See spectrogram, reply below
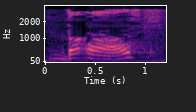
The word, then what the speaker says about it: Baals: He raised up altars for the Baals, and that is, according to our Hebrew guide in Israel, the proper pronunciation there, Baals, and made wooden images.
